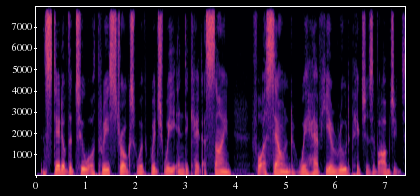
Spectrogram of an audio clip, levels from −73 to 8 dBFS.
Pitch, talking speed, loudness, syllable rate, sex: 120 Hz, 185 wpm, -21 LUFS, 4.7 syllables/s, male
